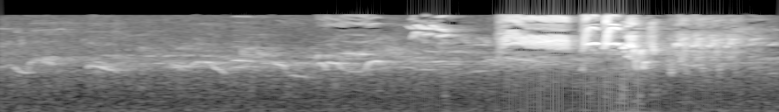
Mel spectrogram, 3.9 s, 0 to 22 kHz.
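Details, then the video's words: Dawn chorus at Guisborough, opening with a run of looping whistled notes, then a loud, close, rapid high-pitched twittering burst over quieter distant song. "Dawn Chorus#3"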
